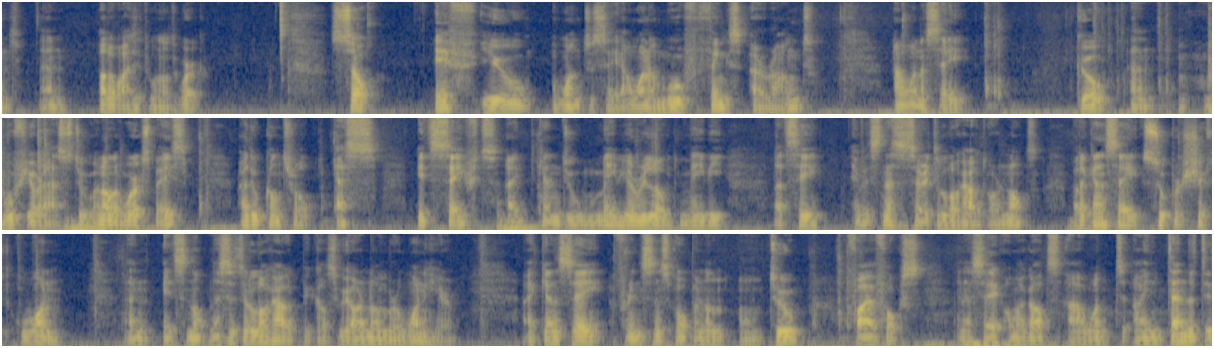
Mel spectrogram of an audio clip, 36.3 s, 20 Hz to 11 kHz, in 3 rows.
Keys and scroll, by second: 9.9 #, 10.9 Down, 11.1 Down, 11.2 Down, 11.6 Down, 12.1 Up, 12.5 BackSpace, 15.3 ctrl+s, 18.5 shift+super+r, 24.4 shift+super+1, 32.6 ctrl+alt+f.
